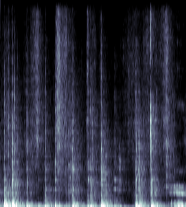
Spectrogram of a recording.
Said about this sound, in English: Oh, good shuffling. Good shuffling. I'm shuffling.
